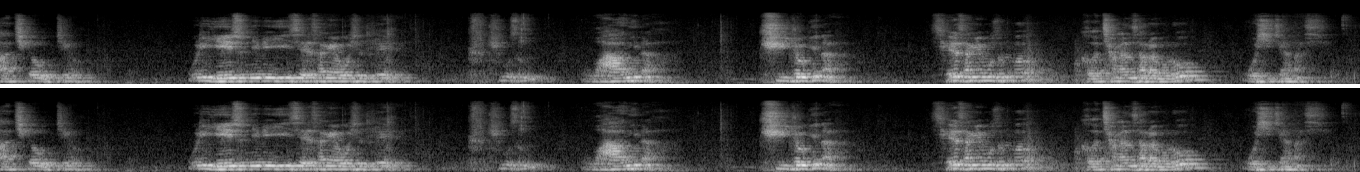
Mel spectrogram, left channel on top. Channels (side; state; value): both; identical; correlation 1.00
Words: 없지요. 우리 예수님이 이 세상에 오실 때 그렇게 무슨 왕이나 귀족이나 세상에 무슨 거창한 사람으로 오시지 않았어요.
